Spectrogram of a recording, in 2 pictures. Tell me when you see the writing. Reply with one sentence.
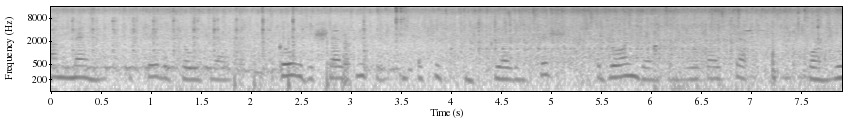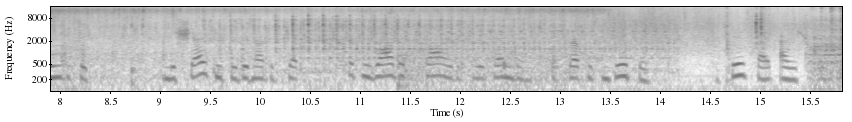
You can hear the writing from 1.6 to 3.1 s, from 6.0 to 8.3 s and from 11.3 to 13.2 s.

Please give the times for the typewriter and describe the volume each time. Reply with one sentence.
The typewriter can't be heard in this clip.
